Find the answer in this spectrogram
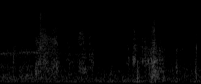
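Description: Faint rustling of a paperback book's pages being handled, in two short bursts, against near silence.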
